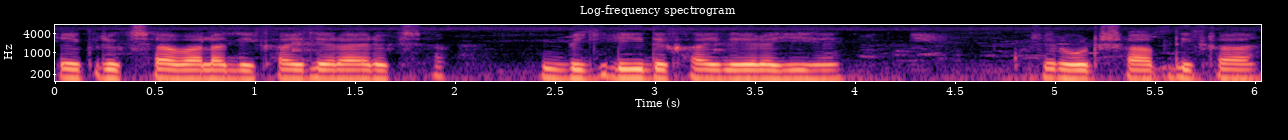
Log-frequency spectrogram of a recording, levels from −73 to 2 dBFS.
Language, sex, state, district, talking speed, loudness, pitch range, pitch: Hindi, male, Uttar Pradesh, Muzaffarnagar, 180 wpm, -16 LUFS, 135-145 Hz, 140 Hz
